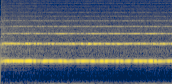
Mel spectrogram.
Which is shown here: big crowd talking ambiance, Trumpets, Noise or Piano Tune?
Trumpets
